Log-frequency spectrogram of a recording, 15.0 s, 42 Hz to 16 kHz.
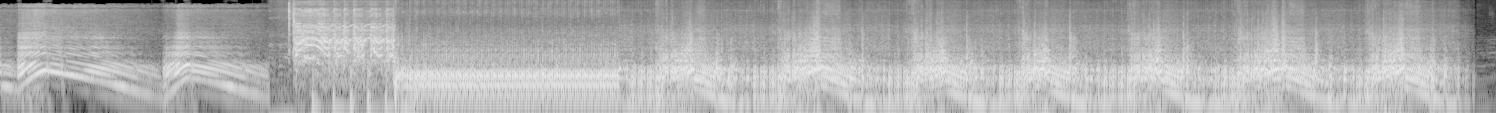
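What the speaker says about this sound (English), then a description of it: "let's have a quick listen to some full racing exhausts on them too" Kawasaki ZX-10R and Yamaha R1 superbikes fitted with full racing exhausts rev hard in repeated sharp blips, loud and close, with a sustained high-pitched roar in the middle and rising, falling rev sweeps throughout.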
